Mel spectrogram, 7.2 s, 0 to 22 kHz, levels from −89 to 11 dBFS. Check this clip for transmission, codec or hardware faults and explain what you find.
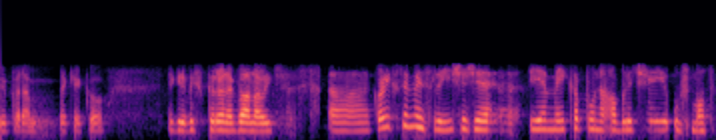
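Two faults are present: the speech goes through a low-bitrate codec throughout, and four packet-loss gaps are patched over by concealment.

Throughout the clip, the speech sounds rough, slightly synthetic and boxy, confined to roughly 300 Hz to 3.6 kHz, which fits the G.729 codec at 8 kbit/s rebuilding speech from a coarse filter-and-pulse model.

At 0.34–0.62 s, 2.76–3.10 s, 4.86–5.23 s and 6.40–6.65 s, the speech smears into a buzzy tone or coloured noise that fades. This is VoIP packet loss concealed by the speech codec, which stretches the last pitch and filter over the missing audio. The first gap covers about 250 ms. The second and third are scattered losses with runs up to 70 ms and 60 ms. The fourth covers about 60 ms.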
